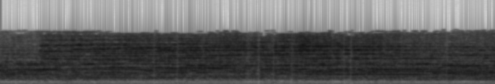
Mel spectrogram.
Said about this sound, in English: Peal of muffled bells rings out over the rooftops.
